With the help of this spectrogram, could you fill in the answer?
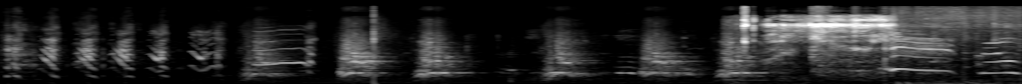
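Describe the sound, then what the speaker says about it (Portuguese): Two small dogs yip and bark in quick repeated bursts close by, the calls rising into higher whining yelps, with voices talking around them. "Olha, menina, os dois cachorrinhos."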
